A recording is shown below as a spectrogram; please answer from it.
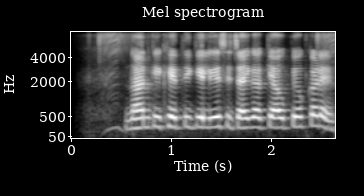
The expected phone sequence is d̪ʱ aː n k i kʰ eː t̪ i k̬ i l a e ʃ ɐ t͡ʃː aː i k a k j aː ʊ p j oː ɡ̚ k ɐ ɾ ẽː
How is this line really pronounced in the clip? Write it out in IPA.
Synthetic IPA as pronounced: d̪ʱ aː n k i kʰ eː t̪ i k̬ e l i e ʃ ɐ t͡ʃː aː i k a k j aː ʊ p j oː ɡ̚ k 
